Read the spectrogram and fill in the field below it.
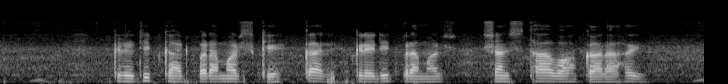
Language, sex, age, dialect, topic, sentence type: Magahi, male, 25-30, Western, banking, statement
